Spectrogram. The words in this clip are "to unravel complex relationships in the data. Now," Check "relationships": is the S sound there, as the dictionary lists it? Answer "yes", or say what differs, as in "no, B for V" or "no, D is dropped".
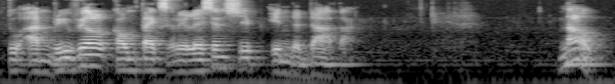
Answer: no, S is dropped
